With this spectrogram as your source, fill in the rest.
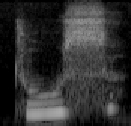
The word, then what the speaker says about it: tous: enfants on peut dire tous sont venus et attention ici j'ai prononcé le s maintenant voyons au féminin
